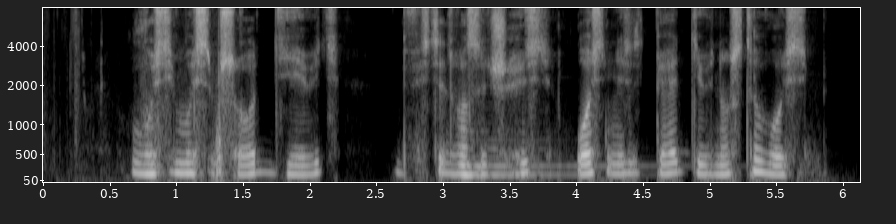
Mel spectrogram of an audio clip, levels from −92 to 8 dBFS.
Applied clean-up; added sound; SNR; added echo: neural separator model SepFormer DNS4.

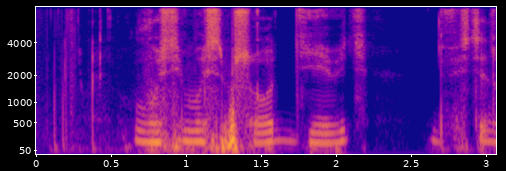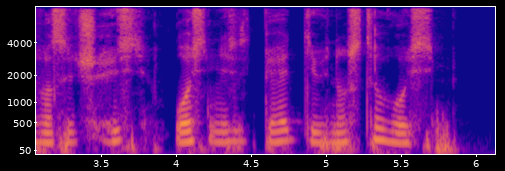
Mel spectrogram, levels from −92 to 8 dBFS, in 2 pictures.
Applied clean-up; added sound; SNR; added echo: none; none; none; none.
